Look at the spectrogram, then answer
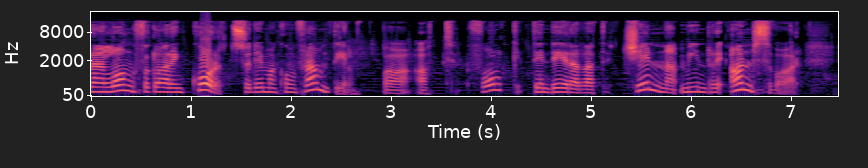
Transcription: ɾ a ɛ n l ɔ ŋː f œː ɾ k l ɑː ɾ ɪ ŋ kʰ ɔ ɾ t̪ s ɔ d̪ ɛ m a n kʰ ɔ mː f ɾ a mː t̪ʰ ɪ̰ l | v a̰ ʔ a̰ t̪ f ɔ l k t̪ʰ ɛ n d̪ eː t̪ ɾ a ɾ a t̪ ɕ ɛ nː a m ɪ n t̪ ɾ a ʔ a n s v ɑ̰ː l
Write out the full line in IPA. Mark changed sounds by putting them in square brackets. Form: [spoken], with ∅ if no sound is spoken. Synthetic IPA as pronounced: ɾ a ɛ n l ɔ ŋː f [œ] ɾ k l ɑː ɾ ɪ ŋ kʰ ɔ ɾ t̪ s ɔ d̪ ɛ m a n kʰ ɔ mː f ɾ a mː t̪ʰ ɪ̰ l | v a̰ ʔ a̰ t̪ f ɔ l k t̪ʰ ɛ n d̪ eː [∅] ɾ a ɾ a t̪ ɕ ɛ nː a m ɪ n [d̪] ɾ [ə] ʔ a n s v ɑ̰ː [ɾ]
